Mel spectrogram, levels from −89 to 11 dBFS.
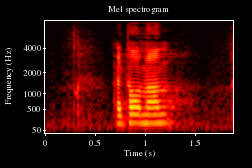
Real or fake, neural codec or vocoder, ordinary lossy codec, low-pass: fake; codec, 16 kHz, 4 kbps, FunCodec, trained on Chinese and English, 50 frames a second; none; none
